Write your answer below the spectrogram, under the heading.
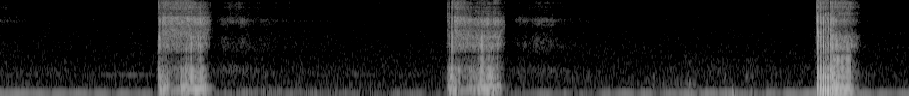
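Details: Sleeping Beagle puppy, an eight-week-old female, gives loud rasping snores: three broad noisy bursts roughly three seconds apart, the last one the strongest, over a faint constant low hum.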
